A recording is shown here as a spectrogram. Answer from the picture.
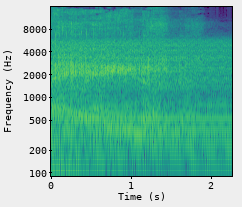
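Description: Heavy metal recording: a distorted guitar chord rings on as the drums and bass drop out about half a second in, leaving a brief sustained break.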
